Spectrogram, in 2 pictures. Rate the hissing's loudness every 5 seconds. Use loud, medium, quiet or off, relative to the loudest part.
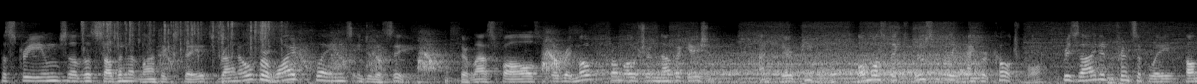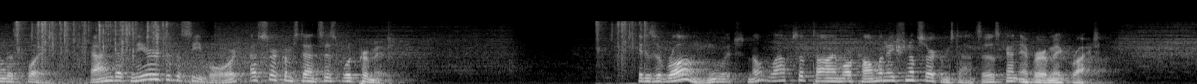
medium, loud, quiet, quiet, quiet.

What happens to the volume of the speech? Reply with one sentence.
The loudness of the speech stays about the same.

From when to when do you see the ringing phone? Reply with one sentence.
The ringing phone can't be heard in this clip.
